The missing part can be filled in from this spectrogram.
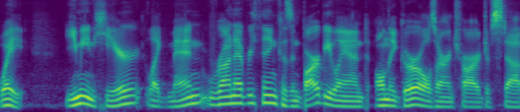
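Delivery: normal talking voice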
